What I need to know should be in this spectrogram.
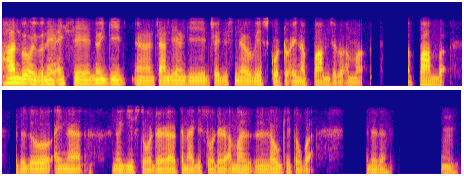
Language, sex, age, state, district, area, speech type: Manipuri, male, 30-45, Manipur, Chandel, rural, conversation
